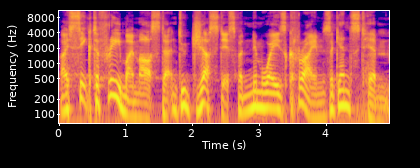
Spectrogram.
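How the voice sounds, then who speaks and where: Over clear background music, a man speaks in a put-on character voice at medium pitch and a moderate pace. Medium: game stream.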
